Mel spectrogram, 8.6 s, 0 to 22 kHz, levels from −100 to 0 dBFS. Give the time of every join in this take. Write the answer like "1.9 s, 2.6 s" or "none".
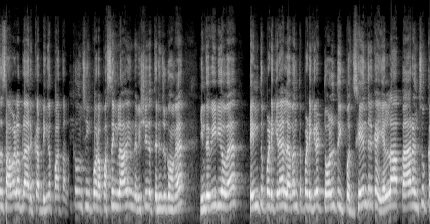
1.6 s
